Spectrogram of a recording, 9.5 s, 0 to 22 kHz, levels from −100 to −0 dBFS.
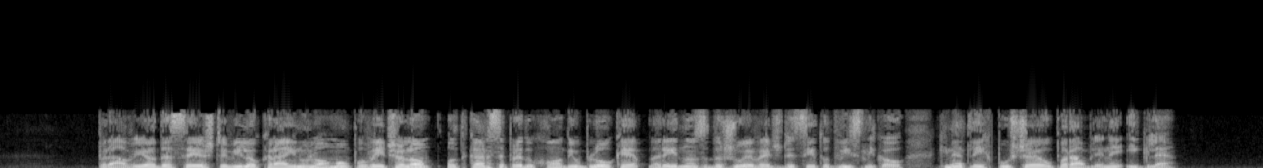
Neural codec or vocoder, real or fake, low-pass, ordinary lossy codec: none; real; 7.2 kHz; AAC, 24 kbps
